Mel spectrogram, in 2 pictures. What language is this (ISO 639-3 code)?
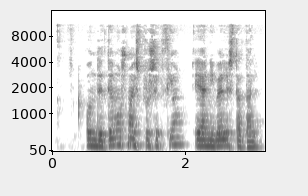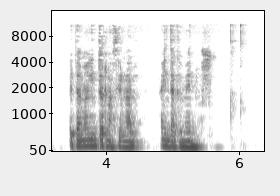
glg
